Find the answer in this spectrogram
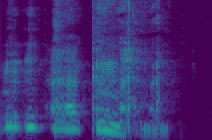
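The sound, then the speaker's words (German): Throat clearing: a few rough, voiced rasping bursts, two short ones and then two longer, the last the longest and loudest, with no other sound around them. “Jetzt muss ich mich nochmal räuspern.”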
